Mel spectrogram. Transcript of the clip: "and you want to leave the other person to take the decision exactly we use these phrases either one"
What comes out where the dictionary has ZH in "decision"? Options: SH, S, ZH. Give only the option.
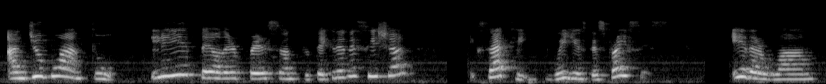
SH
